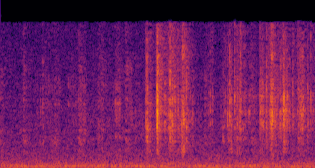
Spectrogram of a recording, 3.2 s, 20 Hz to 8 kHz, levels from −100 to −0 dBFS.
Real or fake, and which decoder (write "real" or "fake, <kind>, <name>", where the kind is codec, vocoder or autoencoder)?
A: real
